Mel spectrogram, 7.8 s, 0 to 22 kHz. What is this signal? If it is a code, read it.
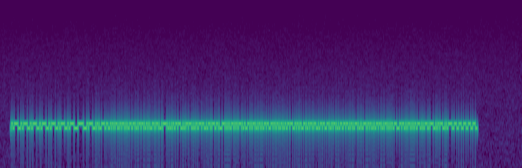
NAVTEX (SITOR-B), 100 baud, 170 Hz shift, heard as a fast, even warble, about 1000 Hz centre. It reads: MXYQJ THAKV JREZS PLAZQ LBDSG QKDGL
